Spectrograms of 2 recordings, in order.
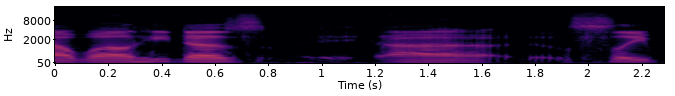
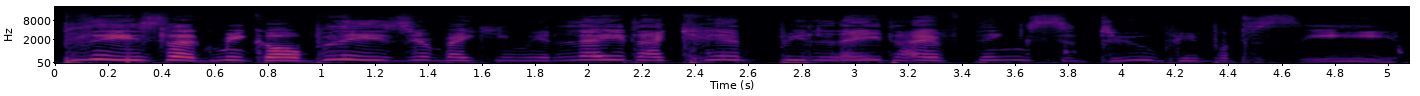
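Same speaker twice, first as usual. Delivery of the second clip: high, whiny begging; high pleading captive; 11 semitones higher than usual. Acted. Prisoner pleading with captors to let him go, high whine. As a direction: beg to be freed, voice pitched high.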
